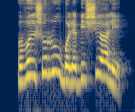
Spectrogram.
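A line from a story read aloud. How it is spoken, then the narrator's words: Strained forced words. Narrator (Russian): выдавил из себя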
